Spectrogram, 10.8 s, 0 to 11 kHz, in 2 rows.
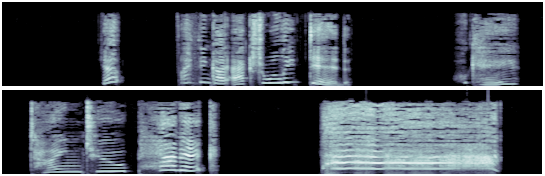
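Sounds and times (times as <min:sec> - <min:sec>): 
speech: 0:02.1 - 0:03.6, 0:04.6 - 0:07.6
person screaming: 0:08.6 - 0:10.4.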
